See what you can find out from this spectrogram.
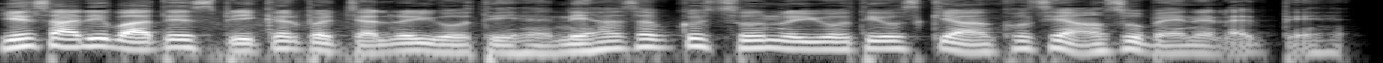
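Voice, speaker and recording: A man's voice: medium pitch, animated, fast, dark tone, no echo. A man narrating a scripted family drama story in a dramatic storytelling style.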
